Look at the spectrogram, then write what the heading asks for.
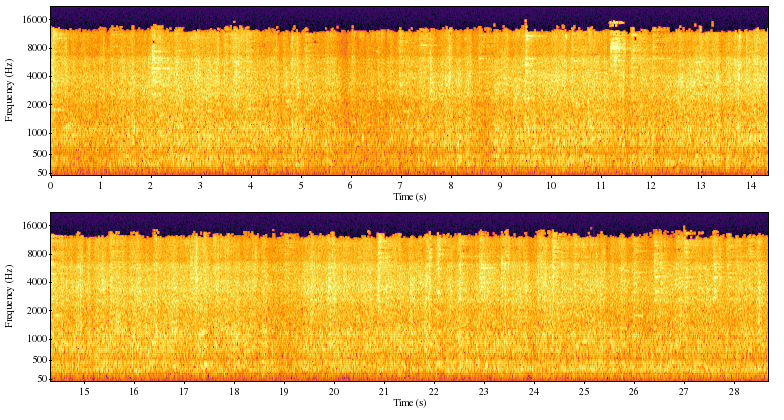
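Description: Loaded stone hopper wagons rolling slowly past on the rails. Their wheels make a steady rolling noise, with clicks as they cross the rail joints.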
